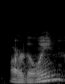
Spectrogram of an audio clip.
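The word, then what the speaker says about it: Ardougne: ] you pronounce that I think the official is like Ardo yeah yeah I think so but like ardun is who cares it sounds better in my humble opinion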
